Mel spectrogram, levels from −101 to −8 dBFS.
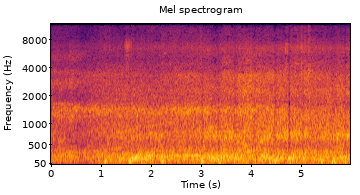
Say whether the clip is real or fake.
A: real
